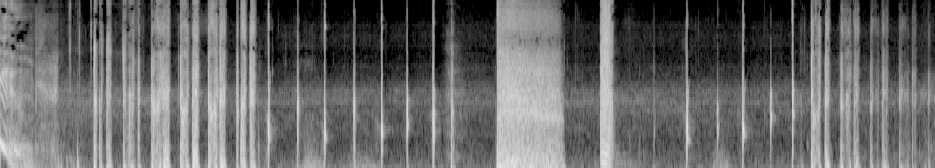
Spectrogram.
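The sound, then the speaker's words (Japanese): A performer vocally imitates a man riding a horse across a bridge, firing a gun and then farting, with many sharp popping bursts in quick series and one longer, rough, noisy blast midway. “馬に乗って橋を渡り、橋の上で銃を撃って、銃を撃った勢いでおなら出ちゃう男、みたいなのもやってまして”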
